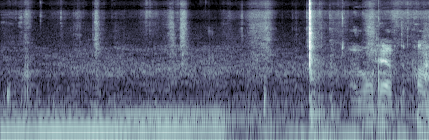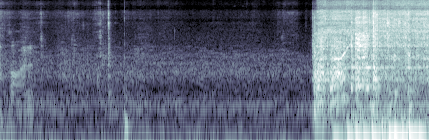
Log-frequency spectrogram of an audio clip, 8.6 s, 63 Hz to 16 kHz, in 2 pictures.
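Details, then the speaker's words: 1938 Chrysler Imperial; owner suspects too much fuel. Starter churns steadily for a couple of seconds, goes quiet, then the engine suddenly catches and roars, running well afterward: long cranking, hard start. "trying. >> Yeah, it's trying hard."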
